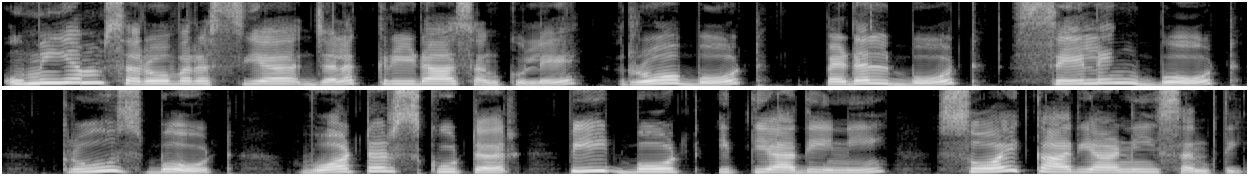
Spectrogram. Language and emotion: Sanskrit, neutral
